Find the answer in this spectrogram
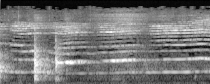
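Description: A child's long, high, steady wail in the background, its pitch barely moving, with a light click about a third of a second in.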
